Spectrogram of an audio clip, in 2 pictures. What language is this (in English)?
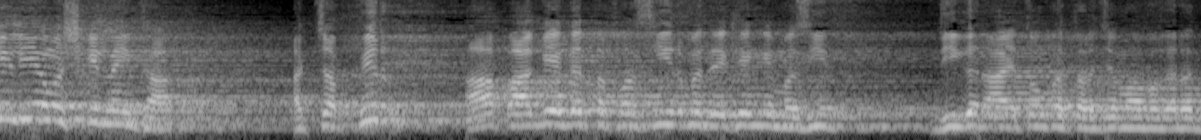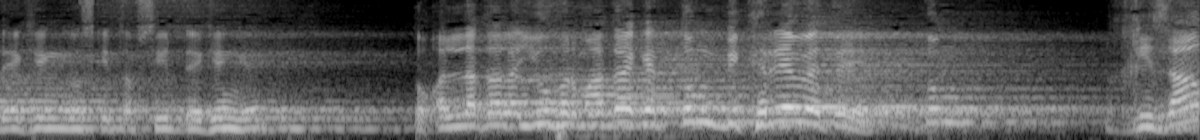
Urdu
